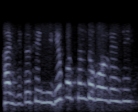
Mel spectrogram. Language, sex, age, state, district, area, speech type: Punjabi, female, 18-30, Punjab, Barnala, rural, conversation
